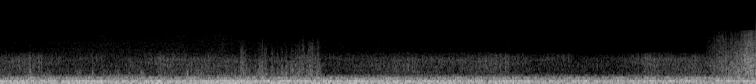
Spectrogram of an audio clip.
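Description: Steady low rumble with a constant deep hum. About seven seconds in, a loud hiss cuts in suddenly on top of it.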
